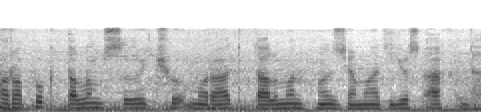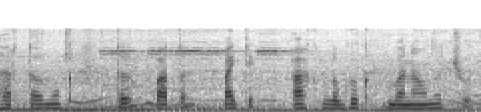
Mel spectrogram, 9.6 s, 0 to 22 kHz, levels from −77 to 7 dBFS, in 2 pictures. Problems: constant background noise, background conversations at intervals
